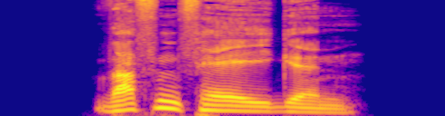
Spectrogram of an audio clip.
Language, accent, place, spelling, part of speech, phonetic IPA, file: German, Germany, Berlin, waffenfähigen, adjective, [ˈvafn̩ˌfɛːɪɡn̩], De-waffenfähigen.ogg
- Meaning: inflection of waffenfähig: 1. strong genitive masculine/neuter singular 2. weak/mixed genitive/dative all-gender singular 3. strong/weak/mixed accusative masculine singular 4. strong dative plural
